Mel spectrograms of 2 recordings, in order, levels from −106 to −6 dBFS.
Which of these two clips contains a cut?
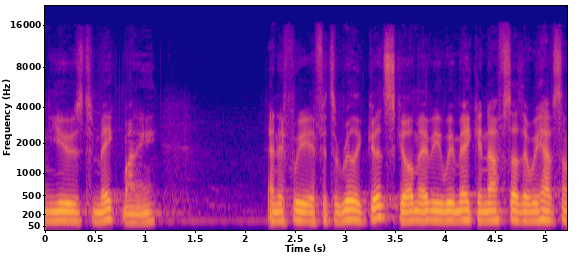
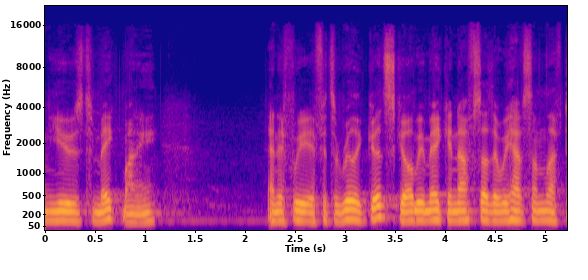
second; 1 cut; at 3.7 s

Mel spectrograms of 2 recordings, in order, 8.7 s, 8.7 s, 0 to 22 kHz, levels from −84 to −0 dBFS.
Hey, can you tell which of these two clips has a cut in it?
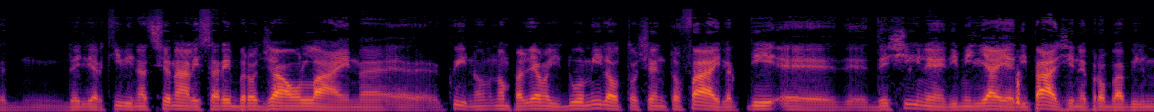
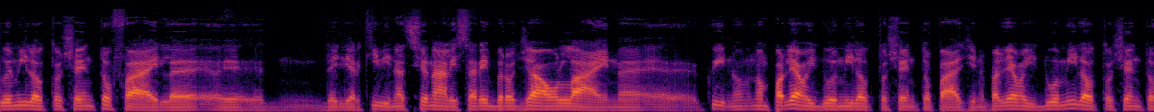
first; 2 cuts; at 3.8 s, 5.5 s

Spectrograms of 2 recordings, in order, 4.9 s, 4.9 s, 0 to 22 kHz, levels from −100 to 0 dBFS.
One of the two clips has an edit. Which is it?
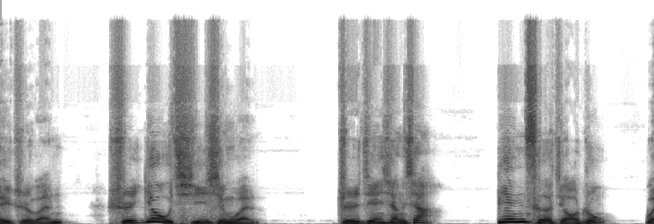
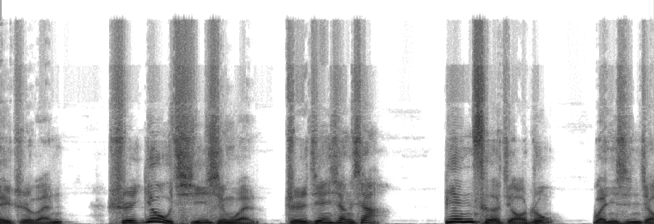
second; 1 cut; at 2.0 s

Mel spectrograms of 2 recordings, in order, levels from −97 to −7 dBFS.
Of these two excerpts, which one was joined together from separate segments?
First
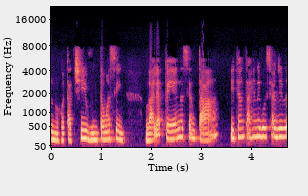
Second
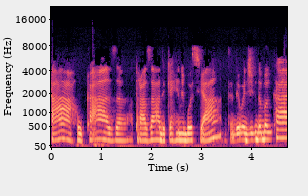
second; 1 cut; at 3.4 s

